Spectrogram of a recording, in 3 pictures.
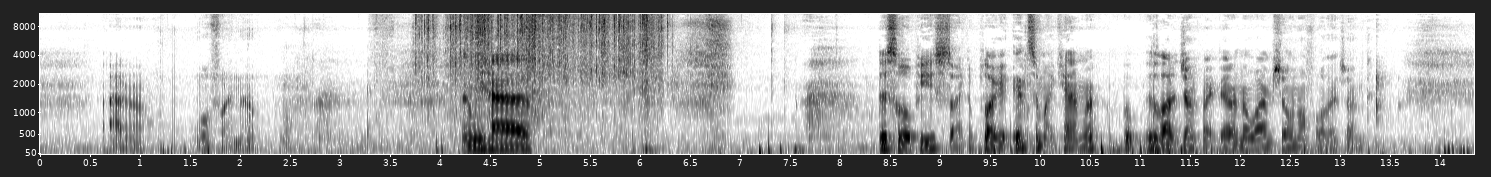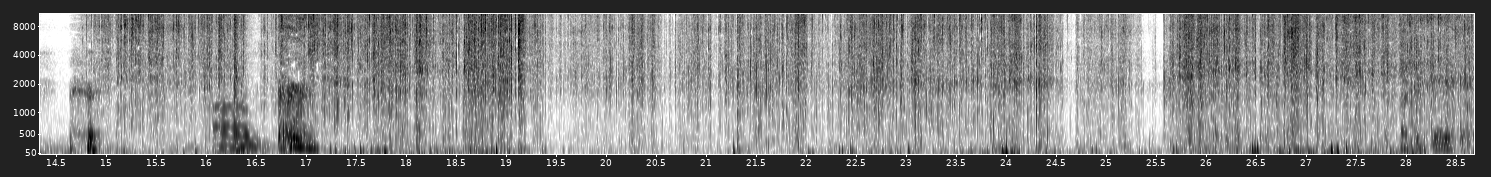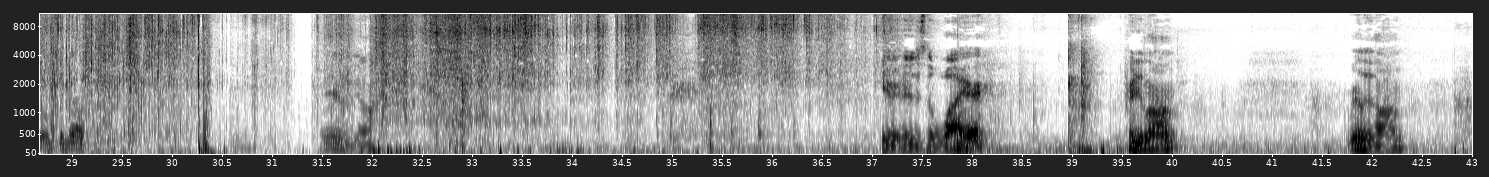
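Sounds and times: plastic packaging crinkling: 3.4 - 6.5, 14.7 - 37.6.

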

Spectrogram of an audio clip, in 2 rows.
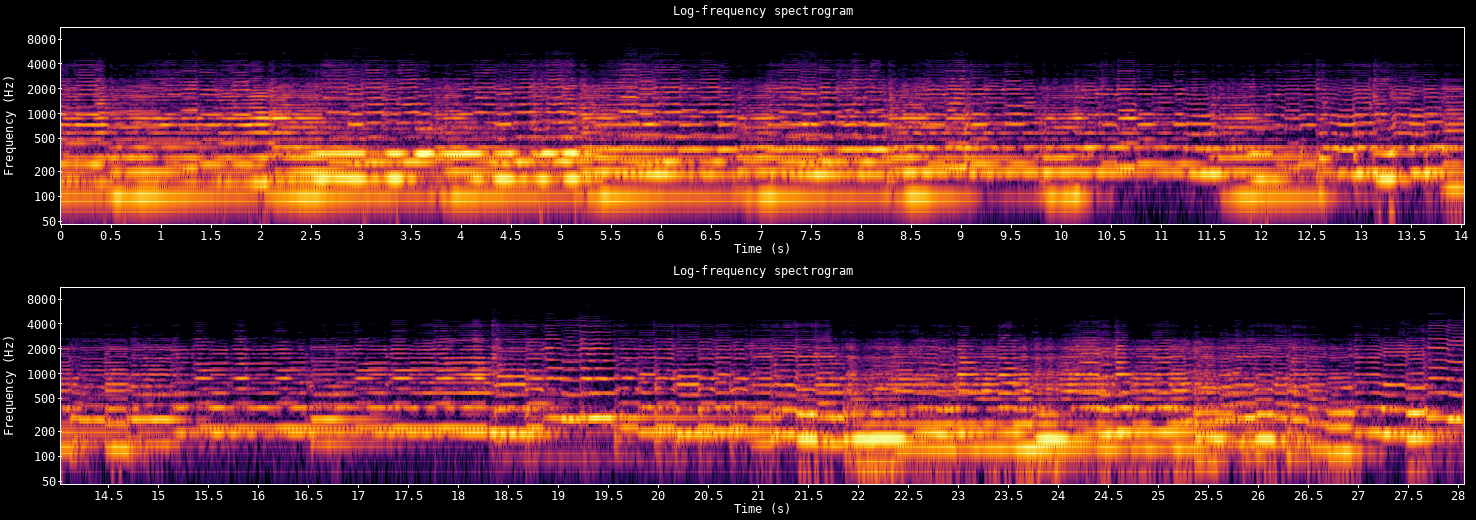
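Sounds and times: bowed cello melody: 0.0 - 28.0.

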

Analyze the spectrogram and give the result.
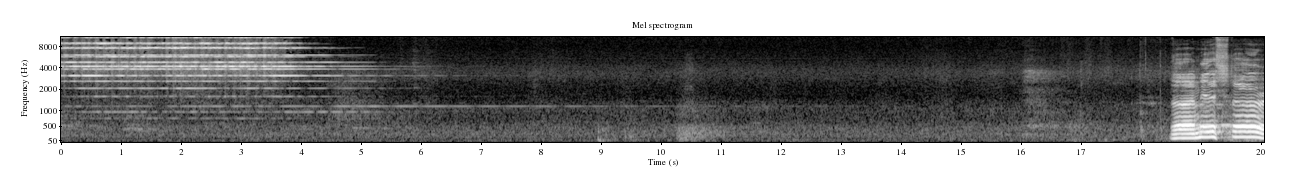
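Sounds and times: altar bells ringing: 0.0 - 8.9.

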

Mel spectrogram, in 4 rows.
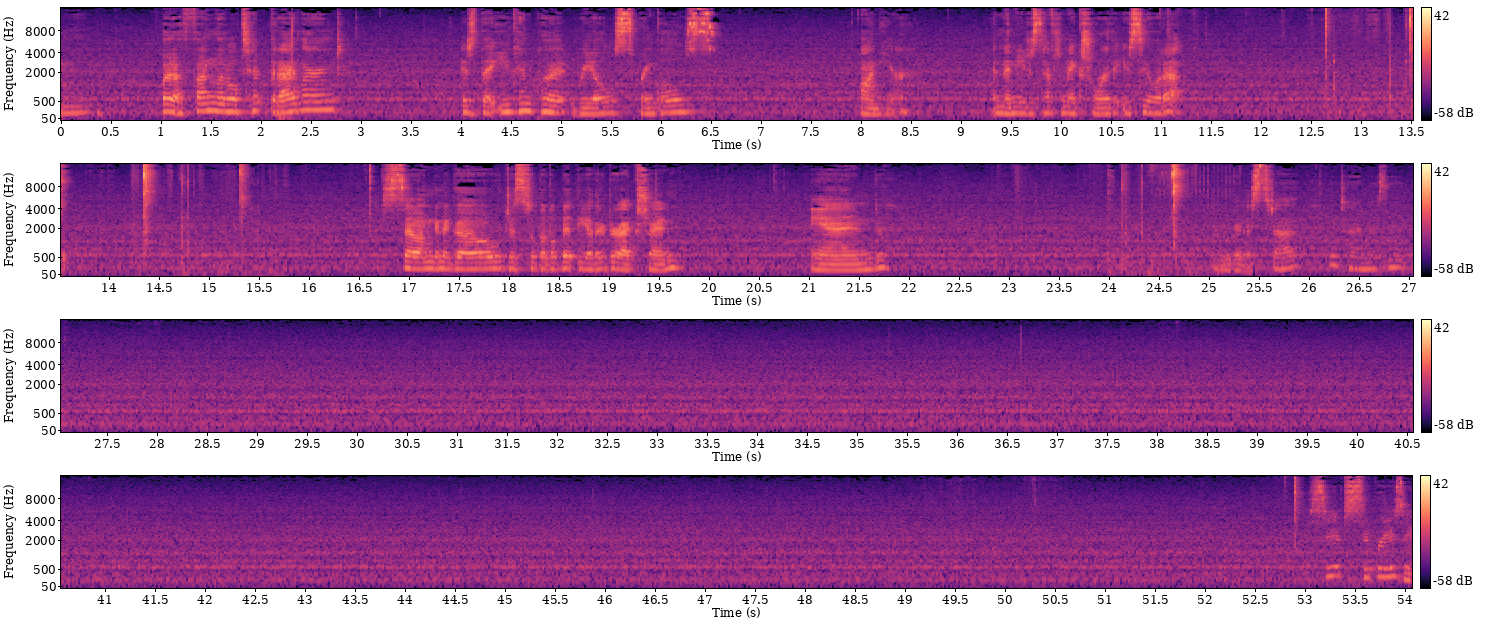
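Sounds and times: mechanical hum of motor: 0.0 - 54.0.

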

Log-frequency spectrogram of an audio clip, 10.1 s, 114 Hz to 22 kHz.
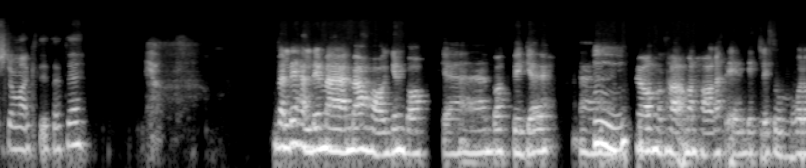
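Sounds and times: person speaking: 7.3 - 8.1.

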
